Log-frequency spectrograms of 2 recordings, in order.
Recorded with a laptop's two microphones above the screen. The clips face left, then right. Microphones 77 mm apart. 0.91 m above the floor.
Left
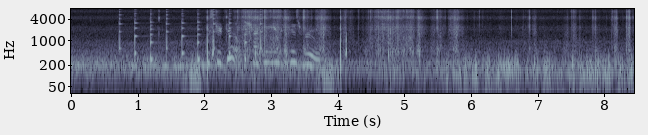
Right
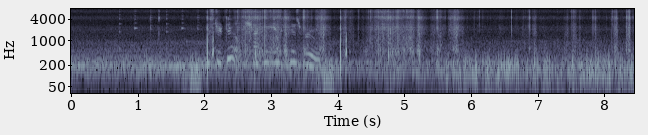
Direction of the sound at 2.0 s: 5° left (ahead or behind).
